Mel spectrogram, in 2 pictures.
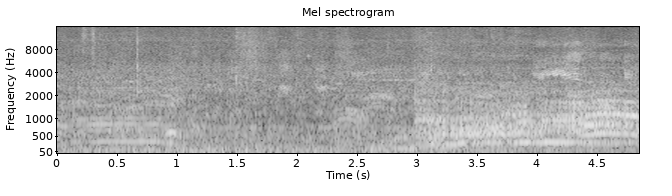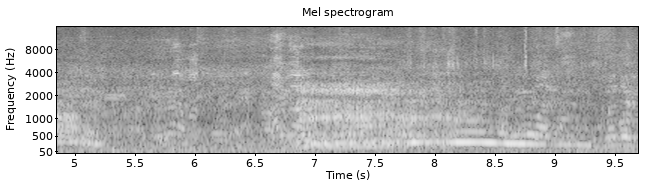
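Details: Buffalo calf sold amid a market rush calls twice: a long, loud, slightly falling moo in the middle, then a second level moo later, with human voices and crowd hubbub throughout.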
